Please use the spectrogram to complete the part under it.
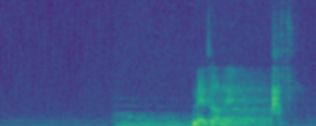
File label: narrator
